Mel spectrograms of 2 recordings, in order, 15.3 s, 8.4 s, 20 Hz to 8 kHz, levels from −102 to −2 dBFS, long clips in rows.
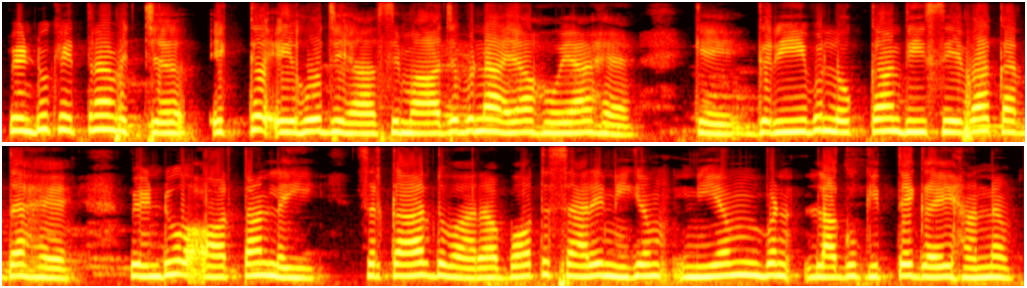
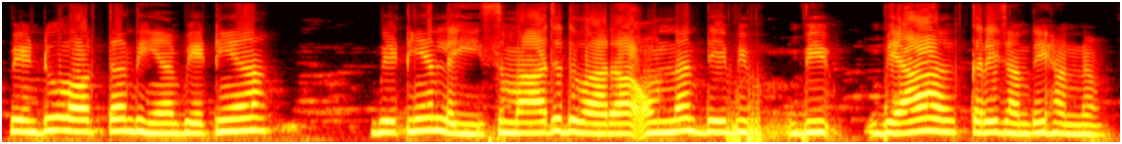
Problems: background sounds at intervals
